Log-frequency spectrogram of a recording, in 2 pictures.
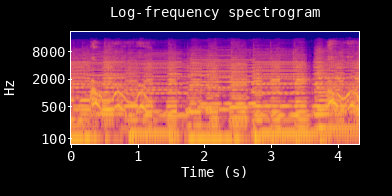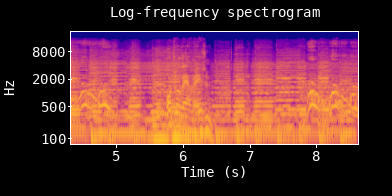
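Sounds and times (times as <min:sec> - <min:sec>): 
steady music: 0:00.0 - 0:08.6
dog barking: 0:00.1 - 0:01.4, 0:03.7 - 0:05.1, 0:07.8 - 0:08.6
dog whining yelps: 0:00.2 - 0:01.3, 0:03.8 - 0:05.0, 0:07.8 - 0:08.6.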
